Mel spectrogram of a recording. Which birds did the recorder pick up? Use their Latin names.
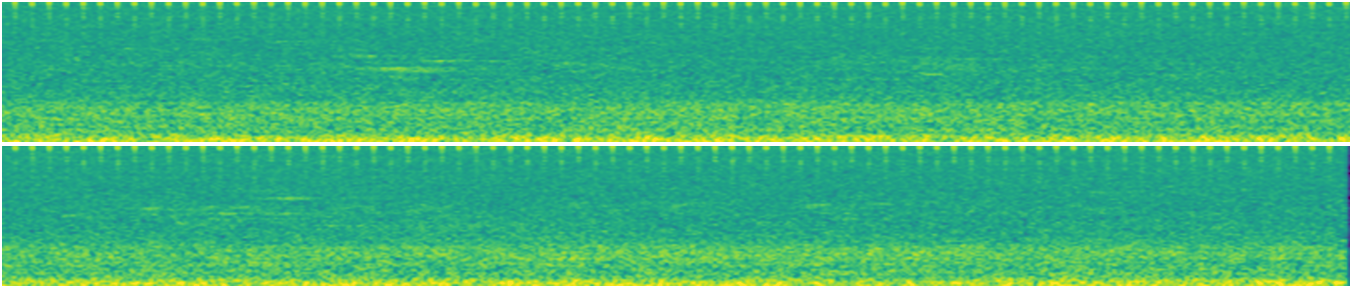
Hylocichla mustelina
